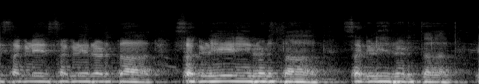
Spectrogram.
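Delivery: slow, drawn-out repetition; subdued lament. Acted. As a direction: let each phrase sink and linger. Same words dropped low, slow.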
